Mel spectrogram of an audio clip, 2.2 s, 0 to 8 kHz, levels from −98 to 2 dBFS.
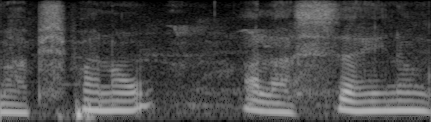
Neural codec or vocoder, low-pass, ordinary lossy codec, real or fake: none; none; none; real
